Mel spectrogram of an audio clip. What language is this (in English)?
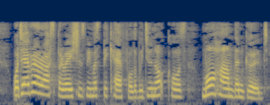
English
